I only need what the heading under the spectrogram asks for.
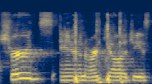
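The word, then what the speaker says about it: sherd: my work was going out and studying ceramic shirts which is not me mispronouncing the word chard they're called ceramic shirts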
